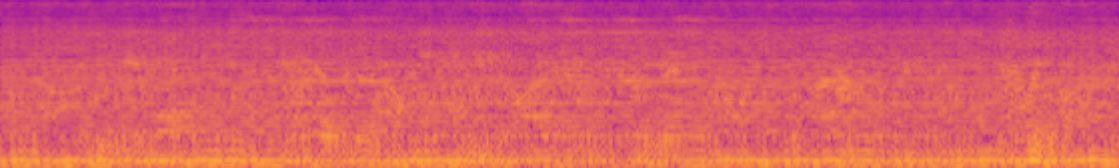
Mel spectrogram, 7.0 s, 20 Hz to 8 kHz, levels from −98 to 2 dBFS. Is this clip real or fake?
fake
